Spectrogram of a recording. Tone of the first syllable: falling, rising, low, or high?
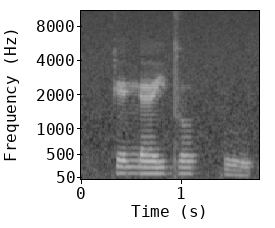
high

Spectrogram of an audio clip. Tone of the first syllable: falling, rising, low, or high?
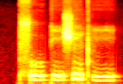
low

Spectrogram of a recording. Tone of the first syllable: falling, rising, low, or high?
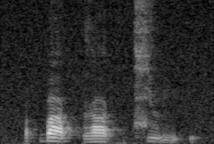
low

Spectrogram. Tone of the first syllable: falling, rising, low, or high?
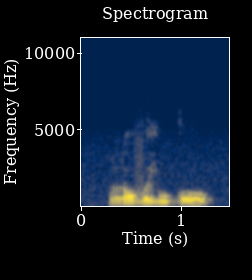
high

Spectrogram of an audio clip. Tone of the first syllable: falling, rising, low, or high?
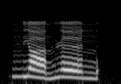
falling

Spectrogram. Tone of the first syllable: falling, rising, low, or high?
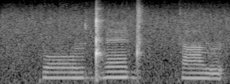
low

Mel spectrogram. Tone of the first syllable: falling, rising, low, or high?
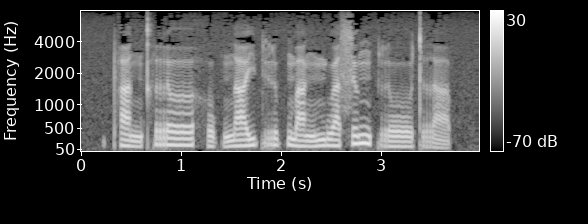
low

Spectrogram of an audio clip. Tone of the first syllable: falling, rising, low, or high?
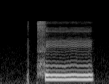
low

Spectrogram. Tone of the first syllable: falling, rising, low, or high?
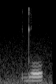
high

